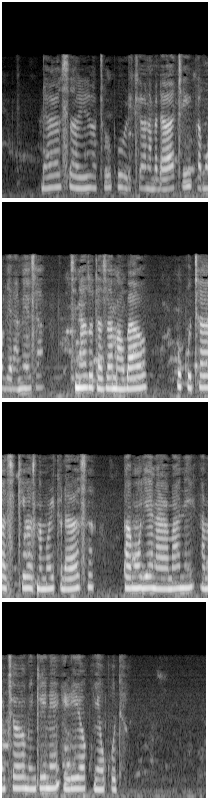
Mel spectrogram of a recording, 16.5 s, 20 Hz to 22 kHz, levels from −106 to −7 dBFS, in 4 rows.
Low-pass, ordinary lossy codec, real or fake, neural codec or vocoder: 7.2 kHz; MP3, 48 kbps; fake; autoencoder, 48 kHz, 128 numbers a frame, DAC-VAE, trained on Japanese speech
